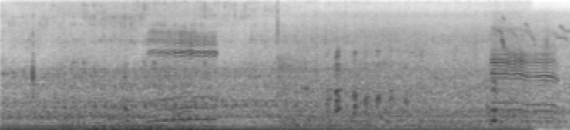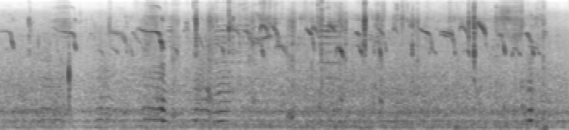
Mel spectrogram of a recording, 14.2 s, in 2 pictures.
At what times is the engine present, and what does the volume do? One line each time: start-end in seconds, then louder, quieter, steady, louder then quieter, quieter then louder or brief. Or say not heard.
0.0-6.7 quieter.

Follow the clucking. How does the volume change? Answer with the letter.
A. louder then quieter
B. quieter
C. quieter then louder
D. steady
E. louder
C.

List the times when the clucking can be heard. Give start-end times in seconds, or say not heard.
3.5-14.0.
